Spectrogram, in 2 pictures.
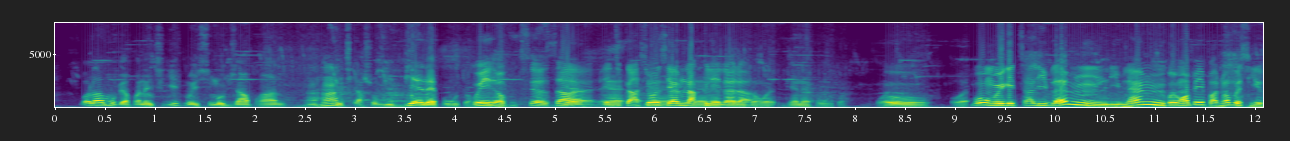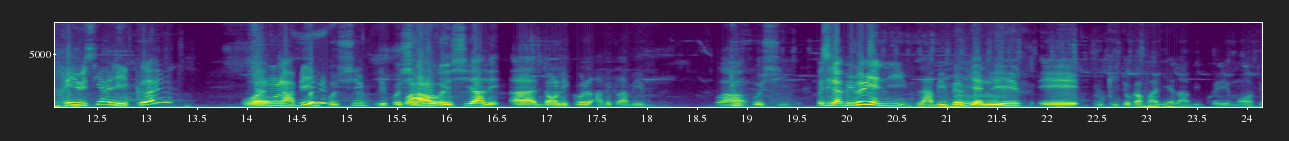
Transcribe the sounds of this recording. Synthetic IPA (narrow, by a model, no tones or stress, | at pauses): valamõpiapʁɑ̃d̪ɛ̃t̪iɡit̪̚moeisimobjɛ̃apχɑ̃d̪ʁãɦed̪y̥kasjɔ̃bibjɛ̃nɛpuʁot̪ɑ̃wiɔpusɛsaɛẽkasjɔ̃sɛmɛmlaklelalãwɛ̰bjɛ̃nɛpuʁot̪ɑ̰̃ | wɛo | wɛ̰bɔ̃mɔeʁet̪alivlaɛmlivlamvʁɛmɑ̃pepat̪mɔ̃p̬ɛskiʁeysialekɔl | wɛlɔ̃labiblpɔsiblːepɔswaidøʁeysiʁaled̪ɑ̃lekɔla̰vɛklabib | wat̪upɔsibl | pɔs̬ilabibmɛmjɛ̃livʁlabibmɛmjɛ̃nlivʁepuʁkit̪okapaliʁlabibpχɛd̪emɑ̃t̪u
